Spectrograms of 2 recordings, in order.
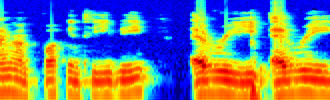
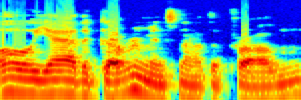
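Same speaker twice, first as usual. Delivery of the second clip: mocking, sarcastic delivery. Ranting about the government, speaker says a line in sarcastic tone. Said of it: "It's in a sarcastic voice".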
